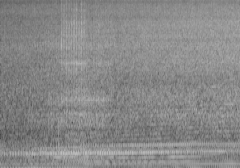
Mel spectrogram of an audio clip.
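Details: Vintage Western Electric fan, blades being bent back into alignment, now self-starting, run on high. Steady hum with a soft, irregular wobble and rattle about three beats a second. Vibration from still-unbalanced blades.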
